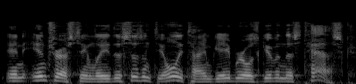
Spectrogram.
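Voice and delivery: usual speaking voice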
